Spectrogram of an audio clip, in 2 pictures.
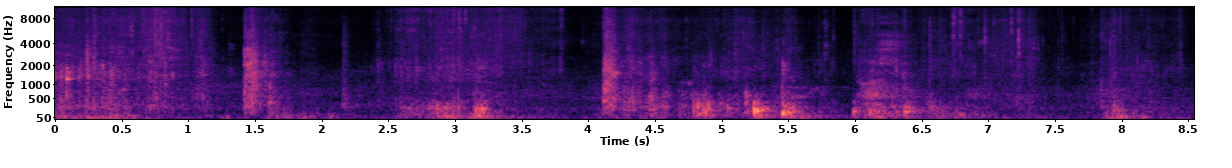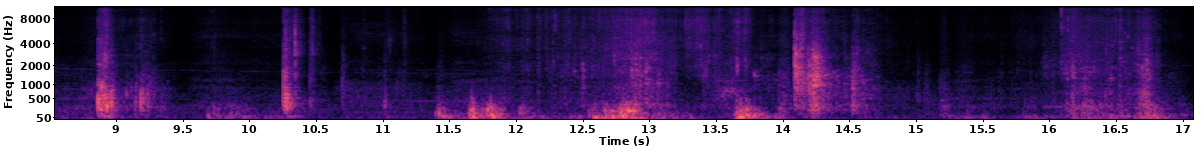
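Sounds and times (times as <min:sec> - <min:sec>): firewood logs thumping onto pile: 0:00.0 - 0:09.4, 0:11.4 - 0:14.8.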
